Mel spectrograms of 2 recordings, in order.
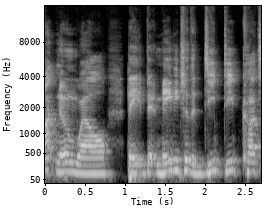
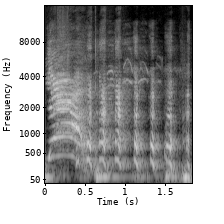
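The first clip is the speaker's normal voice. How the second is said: high, drawn-out yell; exasperated shout; 13 semitones higher than usual. Real, not acted. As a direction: yell it in comic frustration. Exasperated shout answering question about wife.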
